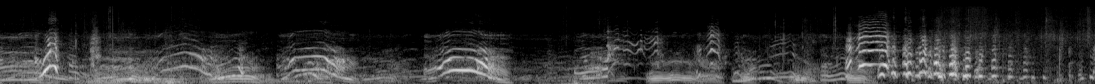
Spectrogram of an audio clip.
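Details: Several hyenas attacking one of their own: loud arched squeals and whining yelps in bursts, each swooping up then down, separated by short pauses, ending in a rapid run of high cackling cries.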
